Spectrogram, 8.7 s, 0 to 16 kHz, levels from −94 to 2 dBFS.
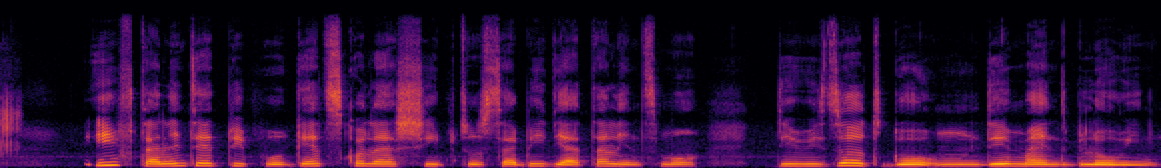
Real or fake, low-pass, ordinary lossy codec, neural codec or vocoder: real; 14.4 kHz; none; none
